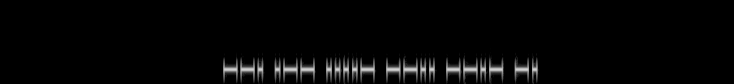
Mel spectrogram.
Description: Morse code, heard as a keyed tone, about 27 wpm, 700 Hz. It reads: GW4ZQN
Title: DXCC-100 Call Signs - 6 Characters - Repeated 3x - 28wpm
